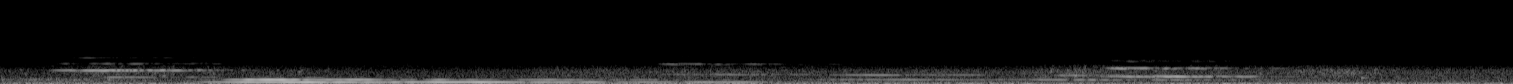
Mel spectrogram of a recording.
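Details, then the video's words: Whale singing a sequence of drawn-out low groans, louder swelling moans in the middle, then higher sliding and wavering tones that bend downward, all layered over a constant deep watery hiss. "1 ora di suono delle balene"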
